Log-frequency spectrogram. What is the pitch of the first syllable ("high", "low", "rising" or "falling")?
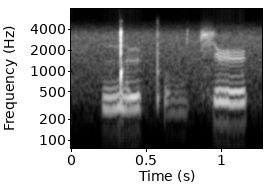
low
